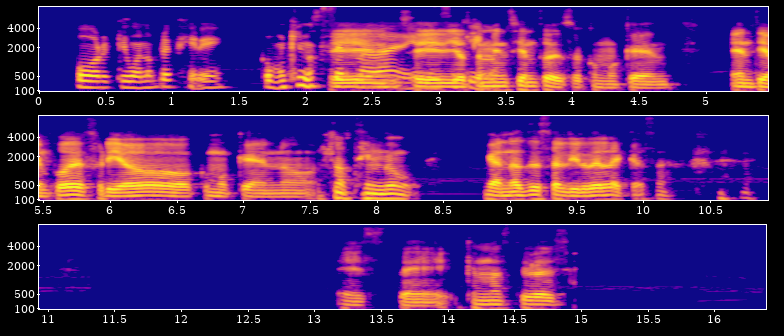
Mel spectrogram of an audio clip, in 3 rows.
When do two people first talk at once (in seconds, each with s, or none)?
2.2 s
